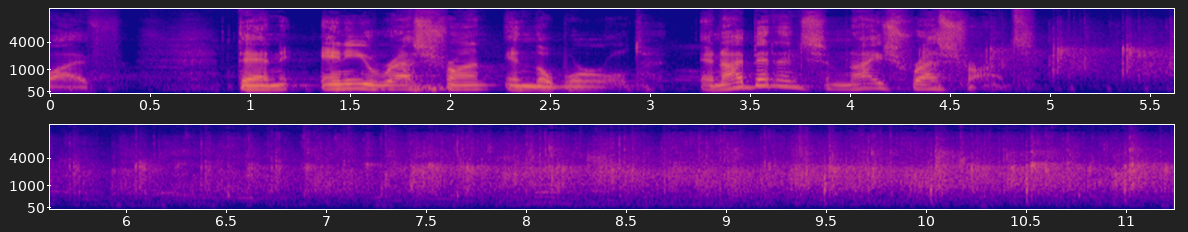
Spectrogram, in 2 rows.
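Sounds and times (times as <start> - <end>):
speech: 0.0 - 5.1
audience clapping: 4.3 - 11.2.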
